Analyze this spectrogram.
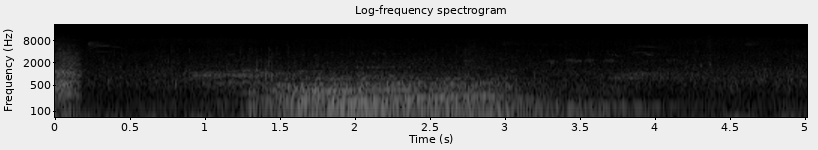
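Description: A large creature lets out a deep, rumbling roar.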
